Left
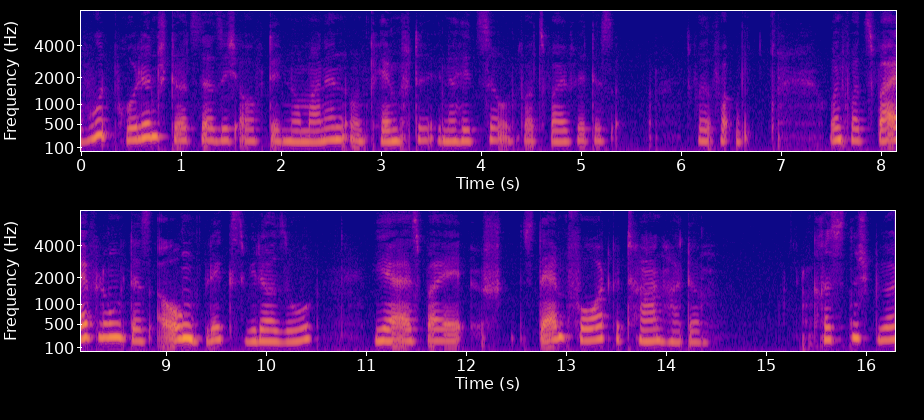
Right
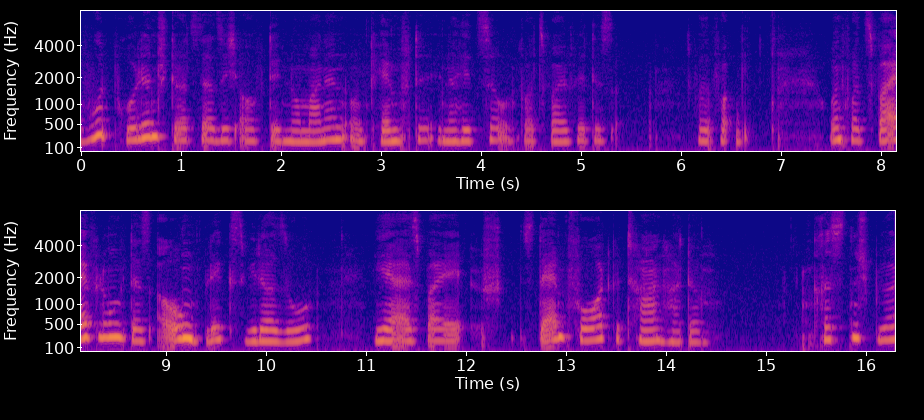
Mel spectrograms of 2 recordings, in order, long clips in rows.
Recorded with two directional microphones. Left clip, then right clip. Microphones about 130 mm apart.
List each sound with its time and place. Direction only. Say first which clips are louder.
0.1 s speech: left 1 dB; 20° left (ahead or behind)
